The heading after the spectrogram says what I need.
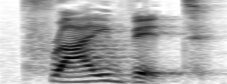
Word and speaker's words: private: 어쨌든 이거 발음 어떻게 하냐면 private, vit. 그냥 이거 퉁쳐서 그냥 vit 하시면 돼요.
